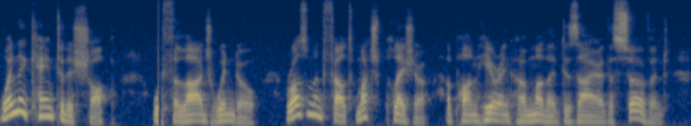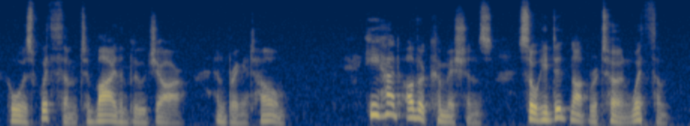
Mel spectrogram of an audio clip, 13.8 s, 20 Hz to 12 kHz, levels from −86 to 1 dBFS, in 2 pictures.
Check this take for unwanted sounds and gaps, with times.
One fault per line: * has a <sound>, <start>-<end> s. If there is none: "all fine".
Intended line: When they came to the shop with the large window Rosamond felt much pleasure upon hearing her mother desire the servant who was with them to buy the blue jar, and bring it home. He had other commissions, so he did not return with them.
* has a dropout, 1.6-1.6 s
